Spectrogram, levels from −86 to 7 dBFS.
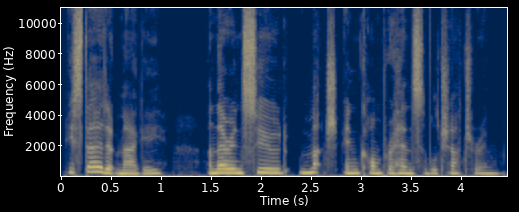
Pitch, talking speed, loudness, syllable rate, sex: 230 Hz, 135 wpm, -19 LUFS, 5.4 syllables/s, female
